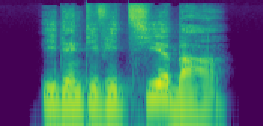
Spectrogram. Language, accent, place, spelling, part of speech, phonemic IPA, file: German, Germany, Berlin, identifizierbar, adjective, /idɛntifiˈt͡siːɐ̯baːɐ̯/, De-identifizierbar.ogg
- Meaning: identifiable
